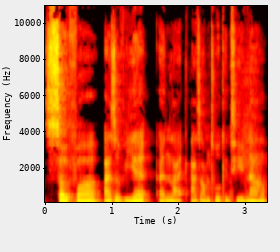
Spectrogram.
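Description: A man with a London accent speaks at a very deep, low pitch, at a fairly slow pace and with fairly even intonation. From London (Shoreditch). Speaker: video editor. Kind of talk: casual chat. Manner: halting.

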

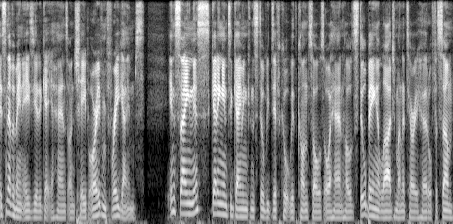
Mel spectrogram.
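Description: A man speaks at a very fast pace in a very deep, low voice. His intonation is lively, and the recording is very clean with a silent background. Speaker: podcast co-host. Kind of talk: casual chat.

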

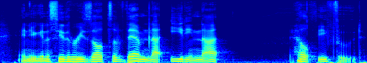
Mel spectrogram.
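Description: Very fast and mid-pitched, a man speaks in a dark, mellow tone with vocal fry. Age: 40s. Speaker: podcast co-host. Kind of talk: casual chat.

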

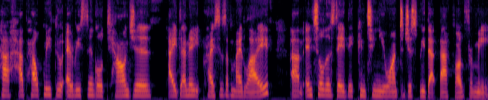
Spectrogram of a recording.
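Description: The woman speaks at a fairly quick pace in a plain, everyday voice, fairly low in pitch with fairly even intonation. The very clean recording has a silent background and a dry, close sound with no echo. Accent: American. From Afghanistan, raised in the US. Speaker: HR professional. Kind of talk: interview conversation.

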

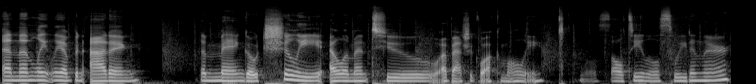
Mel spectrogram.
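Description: A woman with an ordinary speaking voice talks at a fairly quick pace, her fairly low pitch held in fairly even intonation while her loudness swings widely. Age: 30s. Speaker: gym owner and podcast co-host. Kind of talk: casual chat.

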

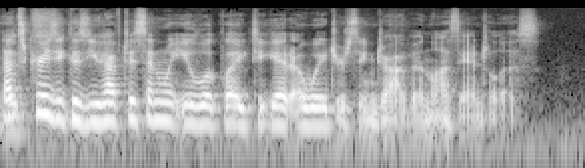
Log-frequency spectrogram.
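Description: This is a put-on character voice, raspy in texture. It races along at a very fast pace. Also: woman, medium pitch for a woman. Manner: bitter, vitriolic.

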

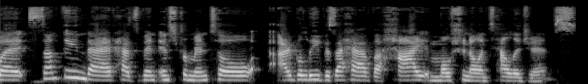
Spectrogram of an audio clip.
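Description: A woman with an American accent talks at a moderate pace and medium pitch, with ordinary pitch variation and very even loudness. It is an unremarkable speaking voice with hardly any pauses. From Los Angeles. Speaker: communications and marketing executive. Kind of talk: interview.

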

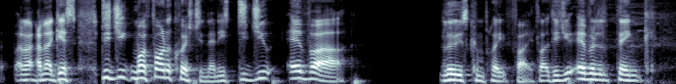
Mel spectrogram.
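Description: In an English accent, a man speaks at a moderate pace with a fairly high pitch and lively intonation. The recording is very clean, with a silent background. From England. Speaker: podcast host. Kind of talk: casual interview chat.

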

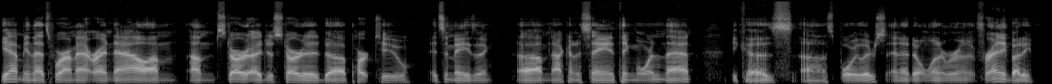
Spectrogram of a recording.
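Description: Recorded very cleanly with a silent background, a man with a Midwestern American accent talks at a fairly quick pace in a fairly low pitch, with a bright, sharp tone and monotone, flat intonation. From Ohio. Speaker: podcast co-host. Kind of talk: casual chat. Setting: home basement.

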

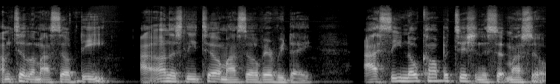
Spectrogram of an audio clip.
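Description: An unremarkable speaking voice with an American accent moves at a fairly quick pace with ordinary pitch variation and very even loudness. The recording is very clean, with a silent background. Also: man, medium pitch for a man. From US South, Shreveport, Louisiana. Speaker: fraternity executive. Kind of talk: casual interview.

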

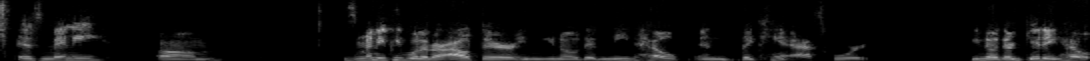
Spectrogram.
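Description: A woman talks at a moderate pace and medium pitch with ordinary pitch variation. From US South, Atlanta. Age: 20s. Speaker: investor and entrepreneur. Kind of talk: casual chat. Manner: casual, uses everyday slang.

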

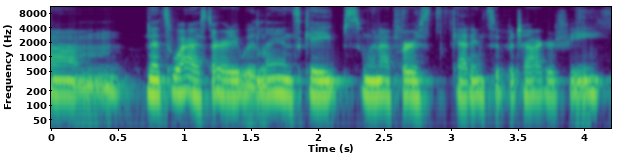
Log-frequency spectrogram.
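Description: With a fairly low pitch and some vocal fry, a woman speaks at a moderate pace. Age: 40s. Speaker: photographer. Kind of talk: casual interview.

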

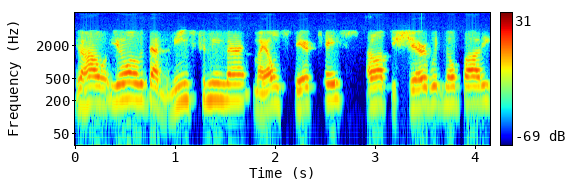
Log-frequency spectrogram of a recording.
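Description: The pace here is fairly quick. It is delivered with an American accent. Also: man. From New York. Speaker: online show host. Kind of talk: casual chat.

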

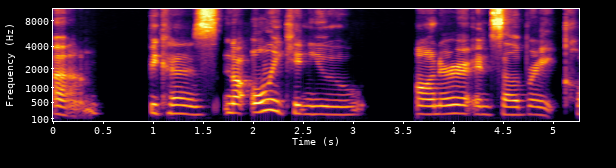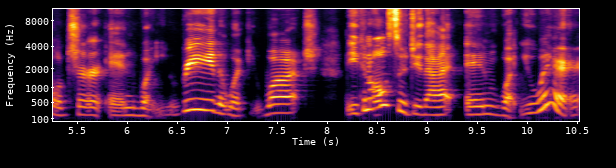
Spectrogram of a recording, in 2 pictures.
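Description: A woman with an ordinary speaking voice talks at a fairly slow pace in a medium pitch, with ordinary pitch variation and big swings in loudness, on a very clean recording with a silent background. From Texas, Dallas suburbs. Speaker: nonprofit worker and mother. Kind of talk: casual interview chat.

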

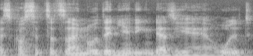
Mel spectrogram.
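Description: A man speaks with an Arabic accent at a medium pitch and ordinary pitch variation. Audible room echo surrounds his voice. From Syria, Hama. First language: Arabic (speaking German). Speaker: migrant advisory council member. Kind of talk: interview. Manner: animated.

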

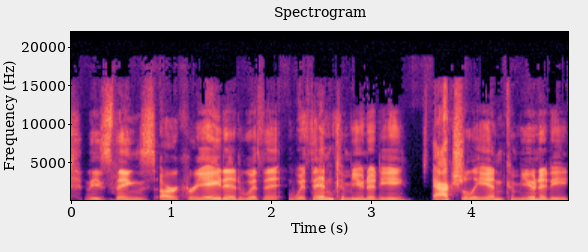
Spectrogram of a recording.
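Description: A man speaks with a Northeast Ohio accent. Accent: Northeastern Ohio, general American. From Akron, Ohio. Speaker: podcast co-host and comedian. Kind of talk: casual chat.

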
